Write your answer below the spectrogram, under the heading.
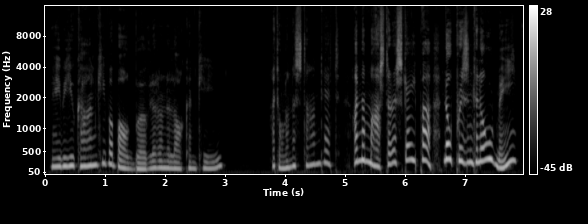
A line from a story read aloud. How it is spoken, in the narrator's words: she said sadly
